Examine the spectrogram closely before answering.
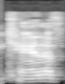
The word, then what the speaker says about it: Canaff: I say Can Knife, but there's a whole arm of my family that says Canaf, so both are correct.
